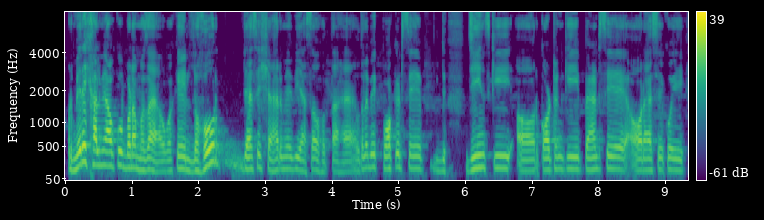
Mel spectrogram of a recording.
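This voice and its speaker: A young man from Pakistan tells a story casually to camera. His voice sits a little high, and he talks in an animated way, repeating himself and chuckling as he goes. The sound is dry and close, with no room echo. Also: moderate pace. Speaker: vlogger.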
